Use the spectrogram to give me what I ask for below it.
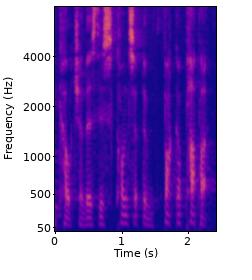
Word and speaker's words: whakapapa: It's a bit like, in Maori culture, there's this concept of whakapapa, spelt with a WH, though WH is pronounced with an F in Maori.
